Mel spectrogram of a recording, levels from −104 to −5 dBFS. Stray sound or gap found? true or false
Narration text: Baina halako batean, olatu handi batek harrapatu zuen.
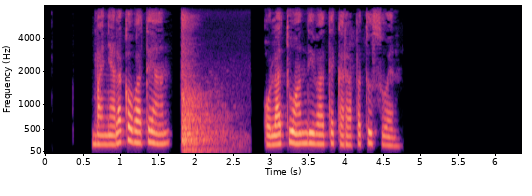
true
